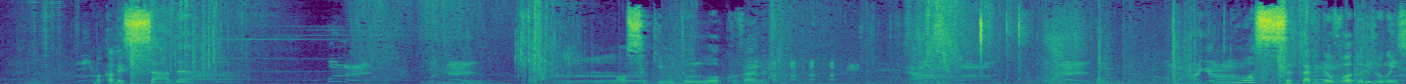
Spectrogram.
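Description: Heavy punches and kicks land with crunching thuds.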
